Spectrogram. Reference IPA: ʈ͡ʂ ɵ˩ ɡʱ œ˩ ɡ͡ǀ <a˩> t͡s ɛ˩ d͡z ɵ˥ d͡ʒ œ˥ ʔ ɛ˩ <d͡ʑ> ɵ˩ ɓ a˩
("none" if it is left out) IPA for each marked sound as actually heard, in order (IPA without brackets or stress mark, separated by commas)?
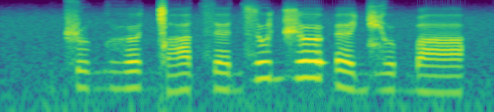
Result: a˩, d͡ʑ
